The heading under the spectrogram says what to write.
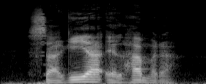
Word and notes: Saguía el Hamra: Spanish

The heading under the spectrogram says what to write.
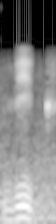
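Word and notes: Vik: Icelandic

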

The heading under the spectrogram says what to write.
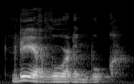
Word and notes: leerwoordenboek: Dutch

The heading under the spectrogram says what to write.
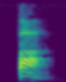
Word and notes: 爸: Mandarin Chinese

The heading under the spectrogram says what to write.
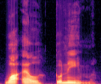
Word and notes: Wael Ghonim: American English

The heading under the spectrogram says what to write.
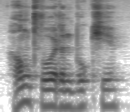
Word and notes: handwoordenboekje: Dutch

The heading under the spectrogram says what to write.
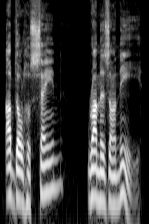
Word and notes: Abdolhossein Ramezani: American English; from Iran

